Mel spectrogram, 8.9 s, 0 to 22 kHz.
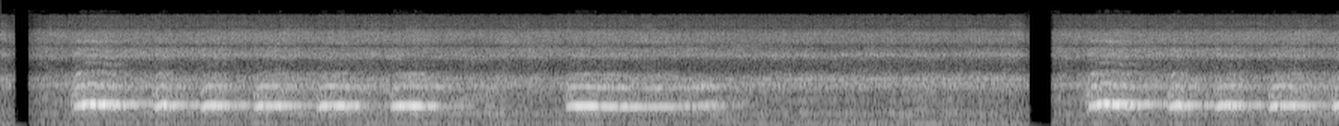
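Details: Young zebra dove about 3.5 months old, a contest prospect, cooing in soft, hollow, repeated notes. A run of quick notes leads into a long drawn-out coo, then the phrase starts again.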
